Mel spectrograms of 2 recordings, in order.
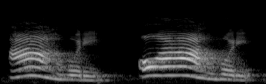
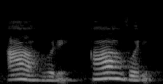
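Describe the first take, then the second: First: It is called out loudly, like shouting. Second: It is said quietly, without calling.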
